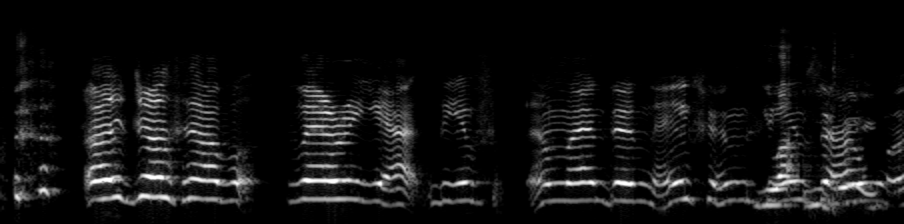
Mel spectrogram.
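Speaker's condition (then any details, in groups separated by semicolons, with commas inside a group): Cerebral palsy; powerchair user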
